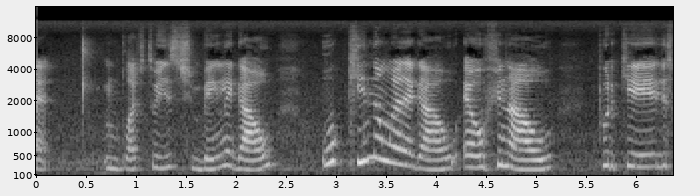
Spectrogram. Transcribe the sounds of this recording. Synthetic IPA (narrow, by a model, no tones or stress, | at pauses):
ɛ | ũplɔt͡ʃɪ̥t̪uist͡ʃɪbẽj̃leɡaw | ʊkʰɪnɐ̃w̃ɛleɡawɛʊfinaw | poɾkeelɪs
